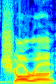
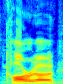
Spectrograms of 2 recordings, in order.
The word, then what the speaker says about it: Chara: Yeah, a lot of people told me it's not Chara, it's Kara, and it's not Rousai, it's Rousei, among other words.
